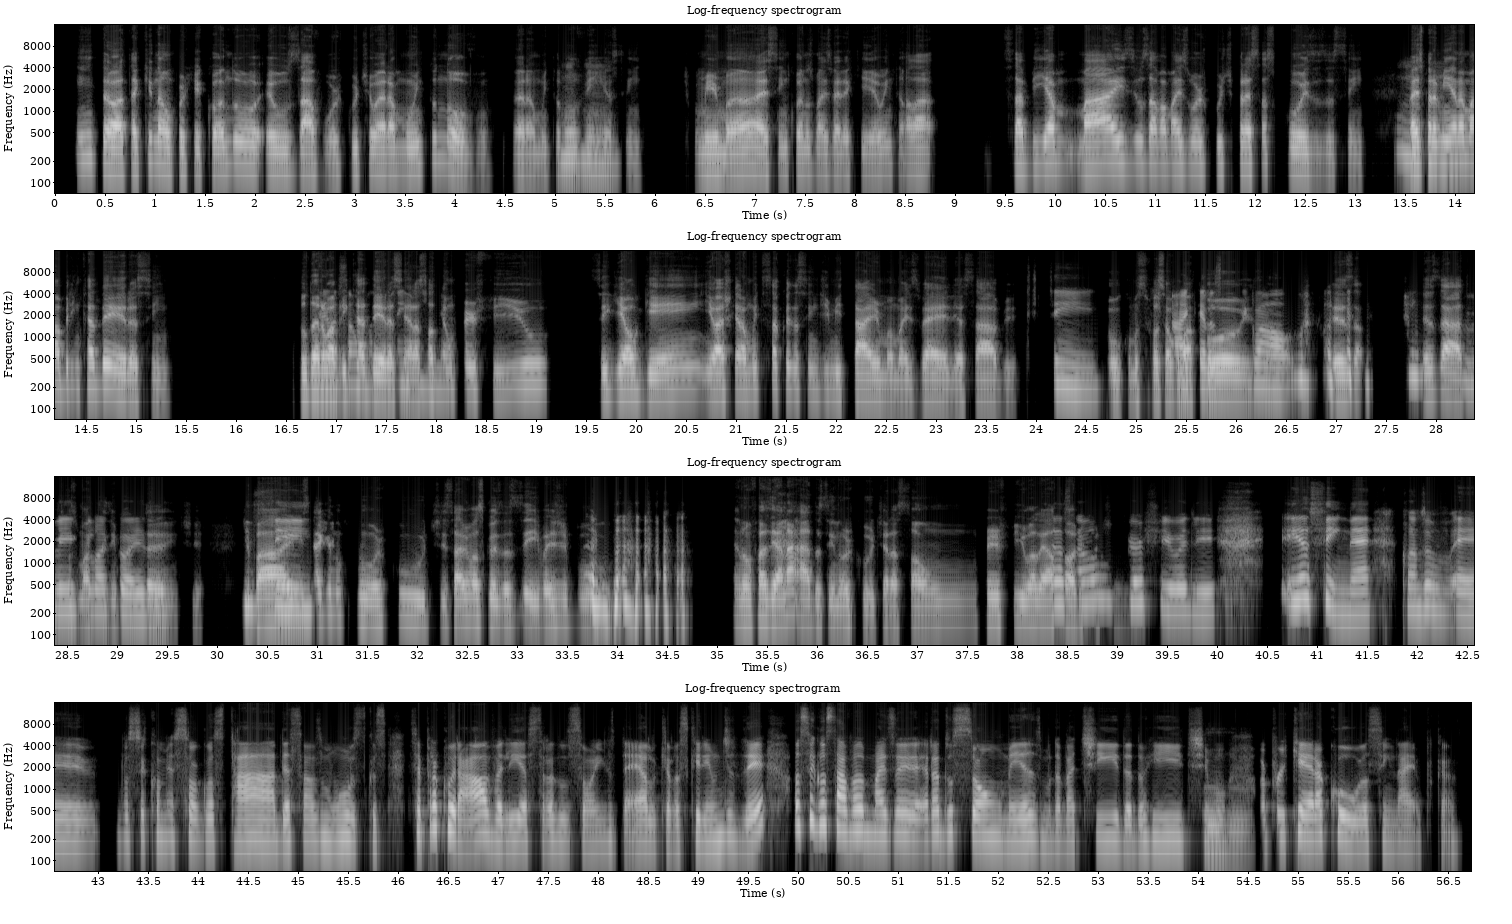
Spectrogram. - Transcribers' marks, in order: other background noise; laugh; laugh; in English: "cool"
- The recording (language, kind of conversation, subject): Portuguese, podcast, Qual música melhor descreve a sua adolescência?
